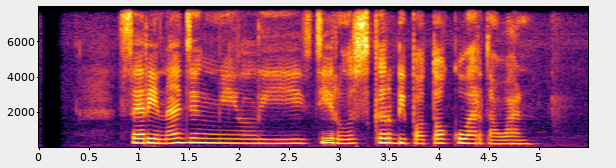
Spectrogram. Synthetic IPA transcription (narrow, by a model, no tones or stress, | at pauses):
sɛɾinad͡ʒɨŋmilit͡ʃiɾuskɨrdipɔt̪ɔkuwart̪awan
